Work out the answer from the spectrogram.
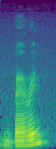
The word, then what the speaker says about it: bury: Bury, look at the pronunciation. Bury, enterrar.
